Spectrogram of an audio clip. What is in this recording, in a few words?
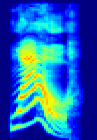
Teen girl surprised wow; misc human sound effects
